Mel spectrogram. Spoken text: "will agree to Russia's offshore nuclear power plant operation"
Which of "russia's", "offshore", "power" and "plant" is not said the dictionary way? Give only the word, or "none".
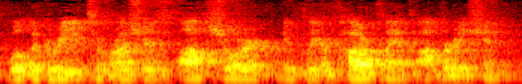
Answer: none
